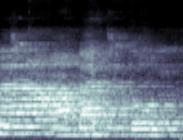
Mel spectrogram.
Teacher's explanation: Jadi dalnya nggak usah qalqalah. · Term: idgham mutaqaribain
